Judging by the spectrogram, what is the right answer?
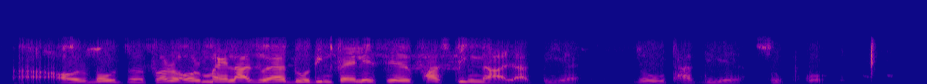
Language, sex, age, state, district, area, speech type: Hindi, male, 30-45, Bihar, Madhepura, rural, conversation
